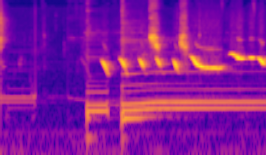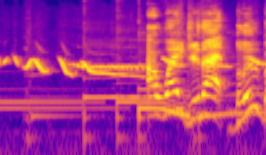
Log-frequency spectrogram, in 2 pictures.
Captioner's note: birds twittering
